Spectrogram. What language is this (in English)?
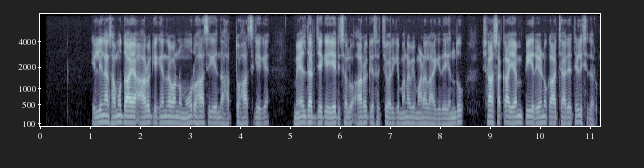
Kannada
